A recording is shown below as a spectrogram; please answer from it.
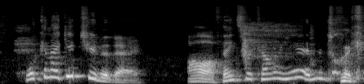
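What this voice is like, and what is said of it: Baby-talk customer service voice. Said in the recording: “your customer service voice is like baby talk, but for adults.”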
